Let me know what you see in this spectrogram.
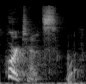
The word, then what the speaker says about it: Hortense: But now that she's in France, they say it with the French pronunciation, Hortense, which nice.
